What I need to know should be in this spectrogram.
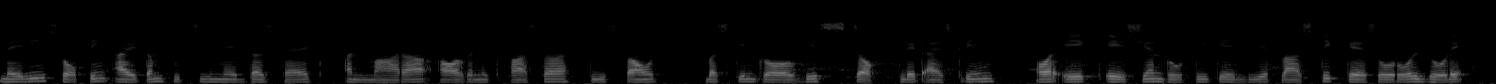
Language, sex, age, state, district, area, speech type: Hindi, male, 30-45, Madhya Pradesh, Betul, rural, read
